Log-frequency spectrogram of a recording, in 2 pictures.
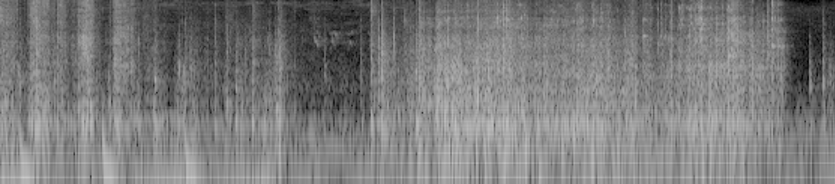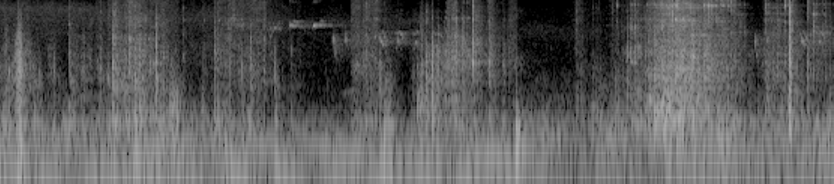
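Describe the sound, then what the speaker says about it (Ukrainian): Crinkly rustling and tearing of a plastic Lego parts bag, with bursts of crackle, small clicks and rattling parts, close up and alone. "Відкриваємо сьомий пакетик."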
